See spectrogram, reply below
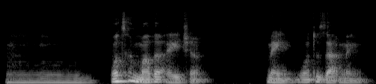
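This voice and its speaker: A man's voice: low-pitched, a little slow, dark tone, soft background music. A man hosting a casual conversational interview, asking short, informal questions. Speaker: podcast host, interviewer.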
